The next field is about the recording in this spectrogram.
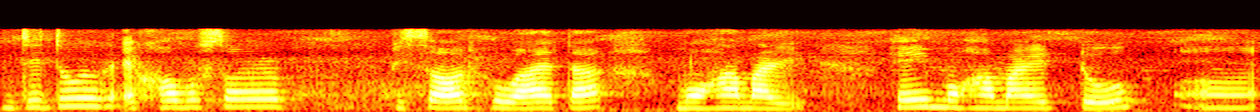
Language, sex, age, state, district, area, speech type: Assamese, female, 18-30, Assam, Dhemaji, rural, spontaneous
